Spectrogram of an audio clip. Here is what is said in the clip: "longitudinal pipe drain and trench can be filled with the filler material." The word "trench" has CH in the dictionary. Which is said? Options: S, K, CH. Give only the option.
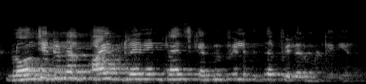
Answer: S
